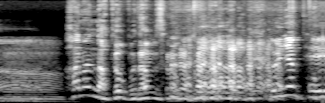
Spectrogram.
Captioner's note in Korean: 빵터짐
